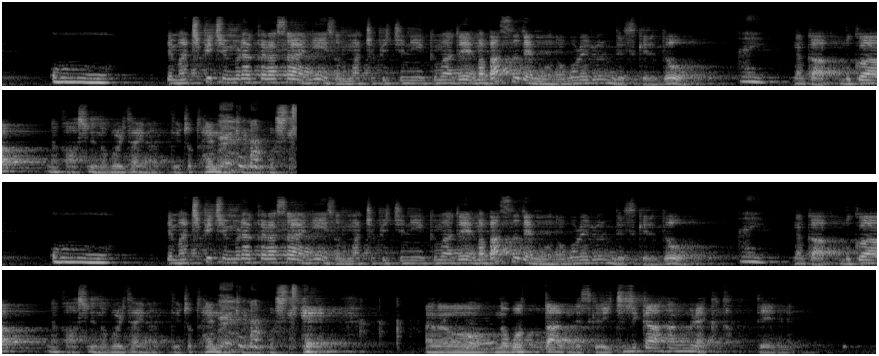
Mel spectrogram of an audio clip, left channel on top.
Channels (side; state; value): left; drops out; at 11.7 s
